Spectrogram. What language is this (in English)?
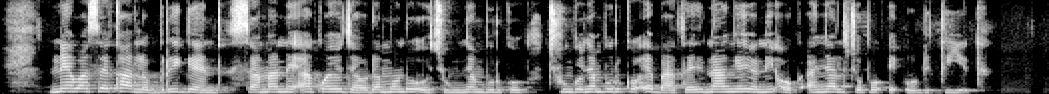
Luo (Kenya and Tanzania)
